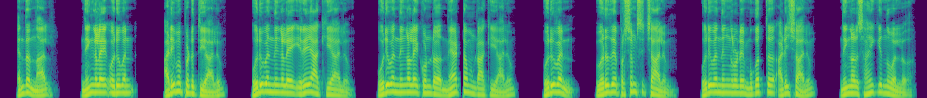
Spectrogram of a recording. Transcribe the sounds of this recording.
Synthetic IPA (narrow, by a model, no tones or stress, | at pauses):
e̞nd̪enːa̰ːl | niŋːɐɭe̞ʔo̞ɾuʋɐn | ɐɽimɐpːeɽut̪ːija̰ːlum | oɾuʋɐnniŋːɐɭe̞iɾɐjaːkːijaːlṵm | o̞ɾuʋɐnniŋːɐɭe̞kːo̞ɳɖɨne̞ːʈːɐmuɳɖaːkːija̰ːlum | o̞ɾuʋɐn | ʋeruðeprɐɕɐmsit͡ɕːaːlum | o̞ɾuʋɐnniŋːɐɭuɽemuɣɐt̪ːɨʔɐ̰ɽit͡ɕːa̰ːlum | niŋːɐɭsɐhikʲːunːuʋɐlːo̰ː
